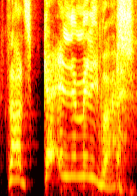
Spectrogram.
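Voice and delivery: high, loud call to the lads; re-enacted shouted order; retold urgent call. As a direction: call your mates in urgently, pitch right up. Retold calling out to his mates.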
